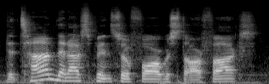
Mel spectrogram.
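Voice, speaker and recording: A man in his early forties giving a casual, conversational video game review in a halting, reflective way. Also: mid-range voice, big pitch swings, vocal fry, pushed and bright. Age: early 40s.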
